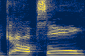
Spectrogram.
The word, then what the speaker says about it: Gabs: Stanny calls me Gabsel, Gabelle, Gabby, Gab. My family will call me Gabs, which I hate because it rhymes with stabs.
